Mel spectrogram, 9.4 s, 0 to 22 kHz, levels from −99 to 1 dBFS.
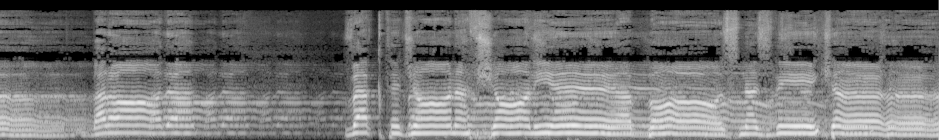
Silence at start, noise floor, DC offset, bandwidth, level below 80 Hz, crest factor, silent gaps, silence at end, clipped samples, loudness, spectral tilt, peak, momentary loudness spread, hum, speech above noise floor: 0 s; -38 dBFS; under 0.1%; 16.5 kHz; -56 dBFS; 14 dB; none; 0 s; under 0.1%; -13 LUFS; -5 dB/octave; 0 dBFS; 14 LU; none; 26 dB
